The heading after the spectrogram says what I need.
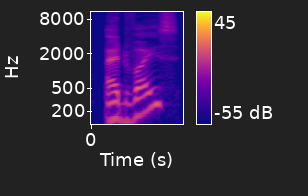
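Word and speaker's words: advice: হ্যাঁ, অ্যাডভাইস শেষে S sound, অ্যাডভাইস noun মানে উপদেশ।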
